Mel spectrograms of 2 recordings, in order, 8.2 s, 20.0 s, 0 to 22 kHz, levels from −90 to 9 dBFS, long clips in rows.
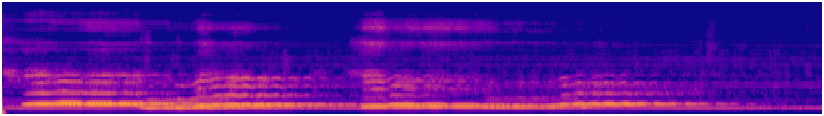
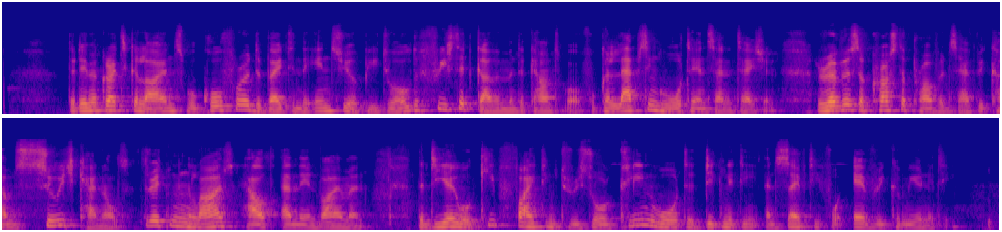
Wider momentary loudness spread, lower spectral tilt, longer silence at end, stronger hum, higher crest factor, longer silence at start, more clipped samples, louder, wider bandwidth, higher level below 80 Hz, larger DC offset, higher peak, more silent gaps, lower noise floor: first, 16 LU vs 13 LU; about the same, -5 dB/octave vs -5.5 dB/octave; first, 0.95 s vs 0.1 s; neither; second, 14 dB vs 22 dB; second, 0 s vs 0.65 s; neither; first, -24 LUFS vs -35 LUFS; first, 11.5 kHz vs 10 kHz; second, -74 dBFS vs -68 dBFS; neither; about the same, -10 dBFS vs -12 dBFS; neither; second, -55 dBFS vs -65 dBFS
